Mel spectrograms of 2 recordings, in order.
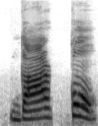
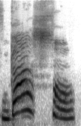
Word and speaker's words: garçon: If this accent is not here, so what how we can pronounce this? garco c o co gaco No. Now accent is placed, the sound is s, not c.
